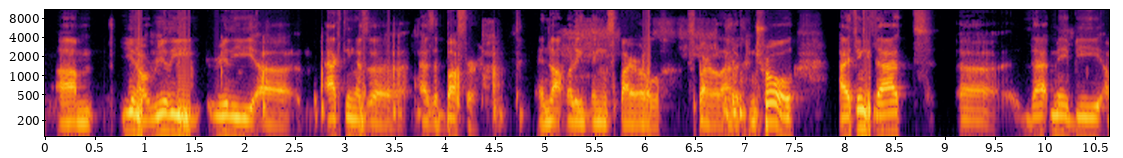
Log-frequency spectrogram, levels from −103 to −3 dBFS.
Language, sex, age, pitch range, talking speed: English, male, 30-49, 90-115 Hz, 165 wpm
